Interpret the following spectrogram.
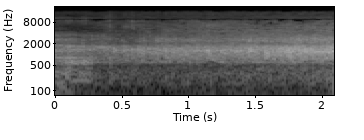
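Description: Audience applauding, the clapping growing slowly louder.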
